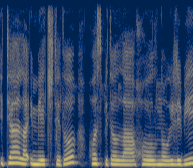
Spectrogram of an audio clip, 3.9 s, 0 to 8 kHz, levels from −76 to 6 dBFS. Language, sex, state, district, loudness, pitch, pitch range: Nagamese, female, Nagaland, Kohima, -13 LUFS, 205 Hz, 195-230 Hz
